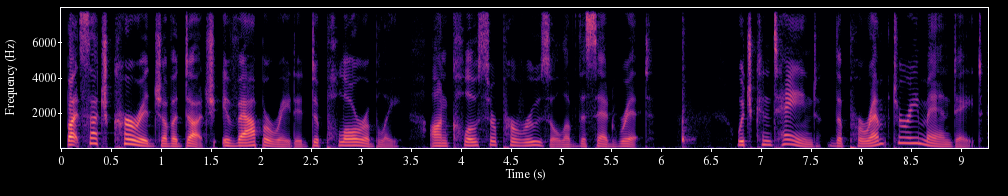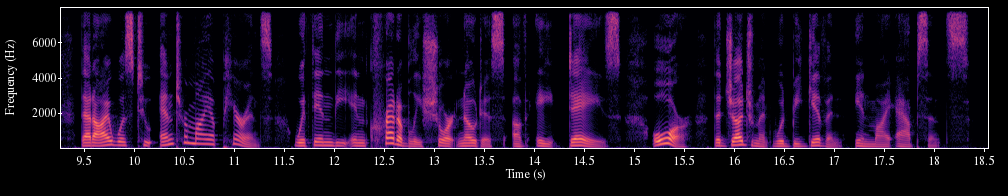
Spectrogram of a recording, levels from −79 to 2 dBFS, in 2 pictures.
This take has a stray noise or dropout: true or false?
true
